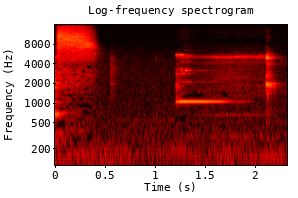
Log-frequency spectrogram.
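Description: A single bell-like chime about a second in: one clear ding, a steady tone with a few higher overtones, that starts sharply and fades away over about a second.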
